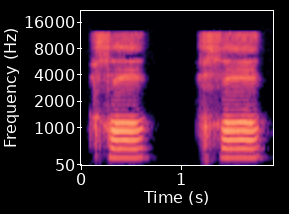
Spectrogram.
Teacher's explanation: Nah, kalau tadi huruf ghain itu dengan menggetarkan pita suara, kalau sekarang huruf kho adalah dengan mendorong udara dari dalam tenggorokan, ya, atau mengeluarkan suara ngorok sedikit. Maka huruf kho itu mengeluarkan angin, ya, karena huruf kho adalah huruf yang punya sifat hamas. Jadi harus keluar angin.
